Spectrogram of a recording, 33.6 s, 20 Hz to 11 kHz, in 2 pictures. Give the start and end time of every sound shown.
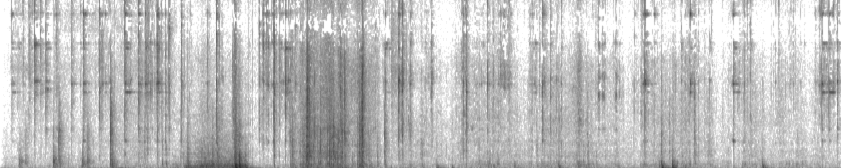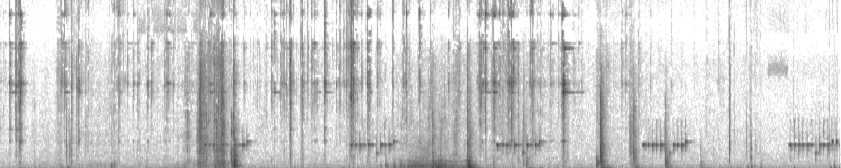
[0.18, 28.57] keys
[0.22, 2.72] footsteps
[3.70, 5.13] wardrobe or drawer
[20.68, 21.89] phone ringing
[23.70, 24.95] phone ringing
[24.89, 26.36] wardrobe or drawer
[26.58, 27.77] phone ringing
[28.66, 30.73] footsteps
[29.58, 30.70] phone ringing
[32.51, 33.64] phone ringing

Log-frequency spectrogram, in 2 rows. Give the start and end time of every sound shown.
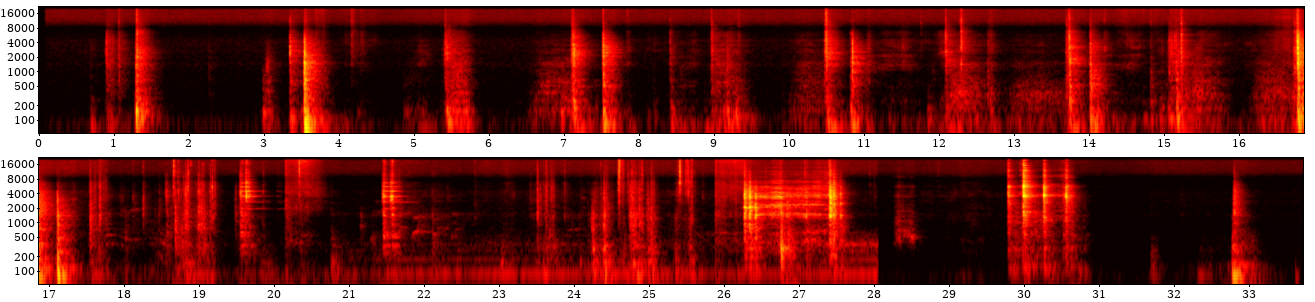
[0.00, 19.85] wardrobe or drawer
[14.96, 22.02] window
[19.47, 31.45] cutlery and dishes
[23.80, 25.82] window
[32.38, 33.53] wardrobe or drawer

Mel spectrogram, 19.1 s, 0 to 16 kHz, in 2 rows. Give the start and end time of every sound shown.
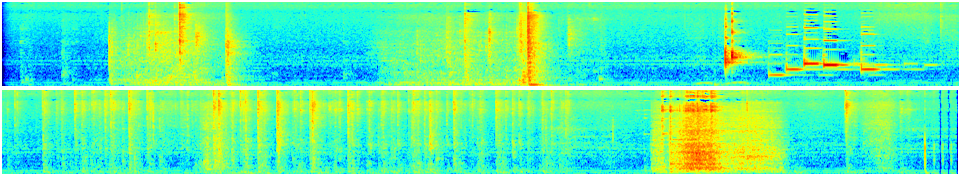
[0.87, 2.52] wardrobe or drawer
[3.72, 5.90] wardrobe or drawer
[7.15, 9.44] phone ringing
[9.59, 15.99] keyboard typing
[15.99, 17.49] cutlery and dishes

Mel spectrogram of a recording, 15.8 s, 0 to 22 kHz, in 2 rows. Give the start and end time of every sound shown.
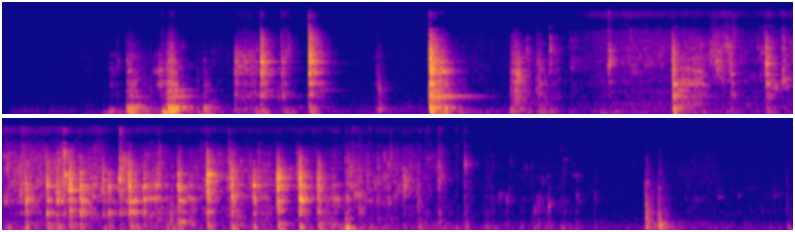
[1.07, 6.17] cutlery and dishes
[5.91, 13.04] running water
[6.64, 11.91] cutlery and dishes

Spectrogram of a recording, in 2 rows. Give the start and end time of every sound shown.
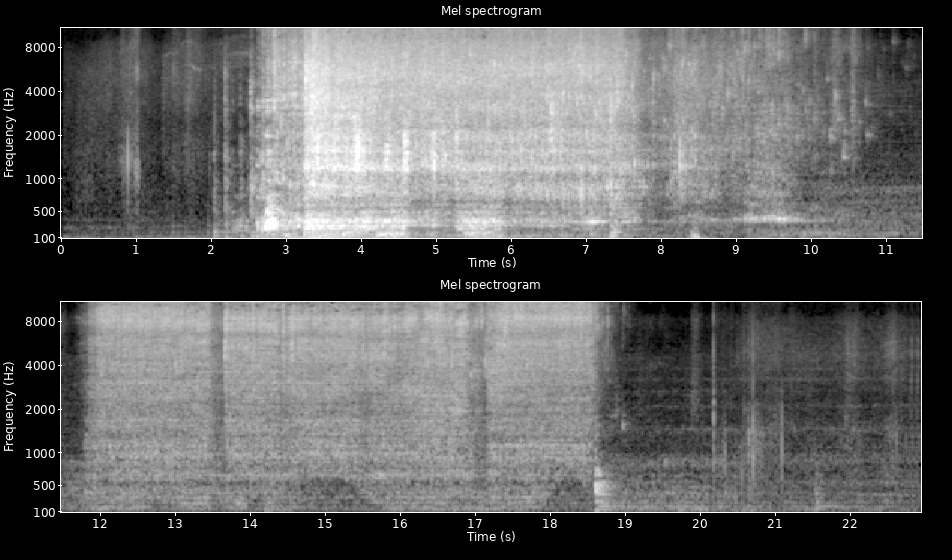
[2.32, 11.61] toilet flushing
[11.73, 19.26] running water

